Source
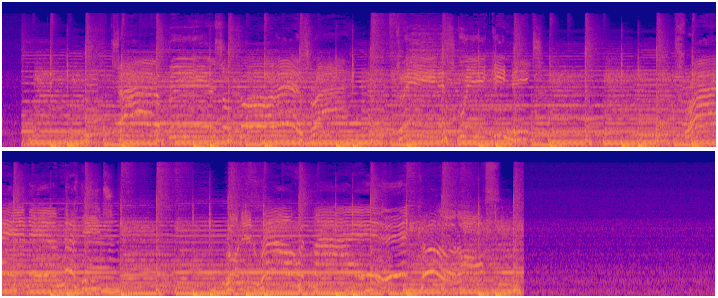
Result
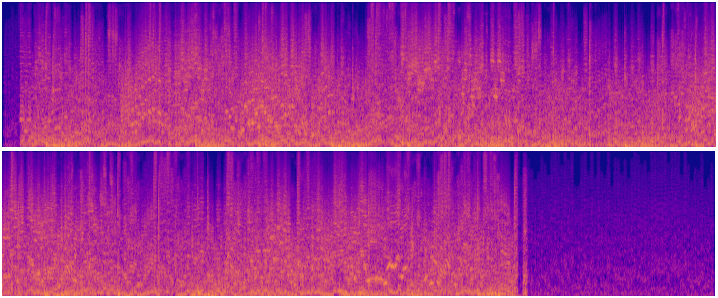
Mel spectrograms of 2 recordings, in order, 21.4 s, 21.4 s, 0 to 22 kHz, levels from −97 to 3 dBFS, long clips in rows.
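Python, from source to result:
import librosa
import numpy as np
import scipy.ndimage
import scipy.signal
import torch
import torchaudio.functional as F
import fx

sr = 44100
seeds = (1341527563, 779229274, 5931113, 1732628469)

y = fx.lower_of_two(x, sr, delay_ms=1.9)
y = fx.high_shelf(y, sr, hz=4700.0, db=10.0)
y = fx.granulator(y, sr, seeds[0], grain_ms=100.0, per_s=20.0, spray_ms=100.0, spread_st=12)
y = y * 10.0 ** (-5.0 / 20.0)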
